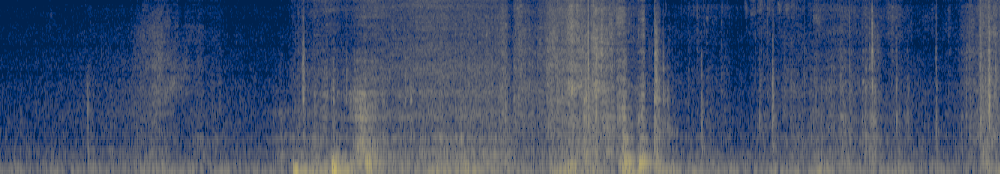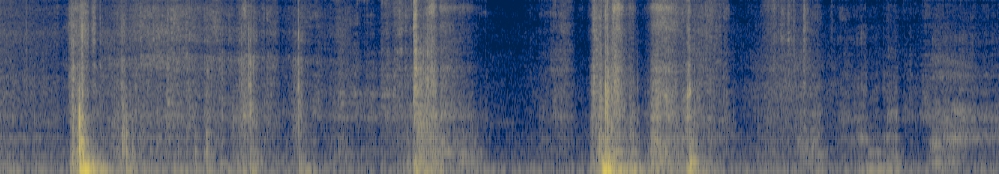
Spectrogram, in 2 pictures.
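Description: Crumpled packing paper rustling and crinkling as a cat burrows and shifts about inside a cardboard box. The rustling starts after a short quiet at the beginning. Two sharp knocks against the box stand out, one a little past halfway and one about three-quarters of the way through.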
